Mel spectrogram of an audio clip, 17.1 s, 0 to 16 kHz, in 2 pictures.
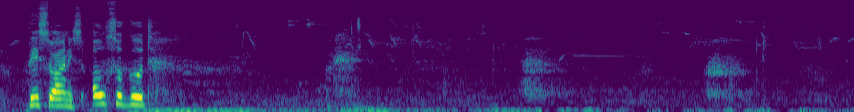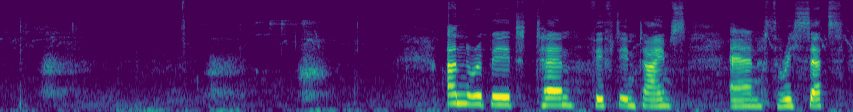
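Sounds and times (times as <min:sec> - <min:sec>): faint bird chirps: 0:00.0 - 0:13.0
wind rumble on microphone: 0:00.0 - 0:13.0.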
